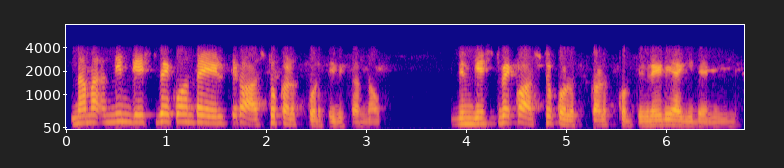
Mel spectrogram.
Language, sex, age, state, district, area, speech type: Kannada, male, 18-30, Karnataka, Chikkaballapur, urban, conversation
